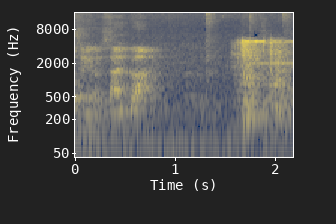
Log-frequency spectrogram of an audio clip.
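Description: A short clattering sound effect with a thin bell-like ring, starting about one and a half seconds in, played as new lines of working animate onto a presentation slide. A few words of speech come just before it.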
